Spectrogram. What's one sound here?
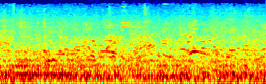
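A crowd of men chatters nearby outdoors.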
